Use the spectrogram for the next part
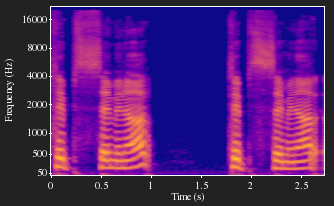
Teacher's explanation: it's as if it's one s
